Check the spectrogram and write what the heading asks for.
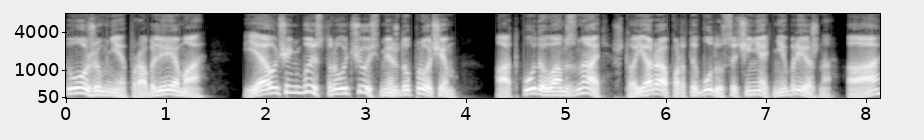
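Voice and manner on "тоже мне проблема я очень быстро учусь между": plain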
